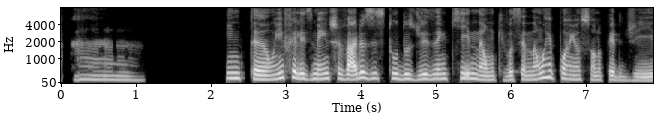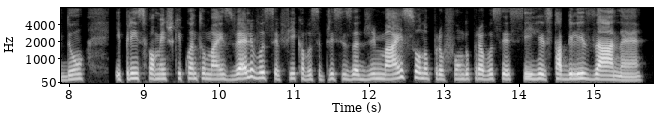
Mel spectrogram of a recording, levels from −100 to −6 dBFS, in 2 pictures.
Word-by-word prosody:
Hum. 155 -3 -10 1.1
Então, 195 -6 +2
infelizmente, 200 -2 +1
vários 190 +4 +5
estudos 195 -3 -2
dizem 185 +3 -2
que 205 +2 -2
não, 160 -6 -1
que 145 - -23
você 160 +4 -2
não 170 +5 -2
repõe 205 -8 -1
o 170 - -6
sono 155 -1 -6
perdido 135 +5 -3 0.4
e 175 - -2
principalmente 195 -2 0
que 205 - -3
quanto 205 0 -2
mais 180 -2 -1
velho 200 +9 +5
você 215 -4 0
fica, 200 +3 -5
você 175 +1 -6
precisa 185 +1 -2
de 175 +3 -4
mais 195 +6 +3
sono 215 -7 0
profundo 185 0 -4
pra 190 0 0
você 185 +1 -1
se 190 - -3
reestabilizar, 185 -1 +4
né. 135 -1 -3
185 Hz, 130 wpm, -22 LUFS, 165-200 Hz, 1.1 s, vários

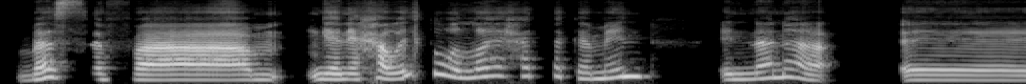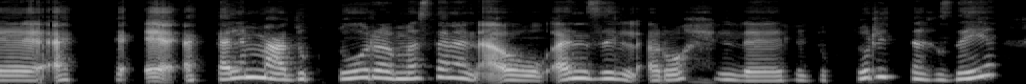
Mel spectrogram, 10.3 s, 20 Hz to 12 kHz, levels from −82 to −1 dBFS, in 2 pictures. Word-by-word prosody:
بس 310 0 +1 0.2
ف 215 - -1
آمم، 205 +2 +8
يعني 225 0 +2
حاولت 245 - +2
والله 335 -1 0
حتّى 350 -1 -8
كمان، 285 +5 0 0.4
إن 225 +3 -2
أنا، 280 +1 0 0.3
آآ، 195 -2 -1
أتك 205 - -5 0.3
أتكلّم 290 +7 -2
مع 275 - +2
دكتورة 255 +5 -5
مثلًا، 260 +1 -5
أو 185 -3 -2
أنزل 255 -6 -4
أرُوح 200 +4 -9
ل 175 -5 -7
لدكتورة 220 - -9
تغذية، 245 - -6
235 Hz, 130 wpm, -21 LUFS, 200-285 Hz, 0.4 s, آمم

